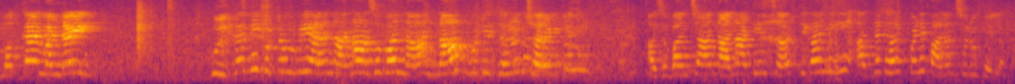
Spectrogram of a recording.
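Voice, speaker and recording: A woman's voice: extremely high pitch, normal speed, crowd noise. A woman playing a playful narrator in a stage comedy, addressing the audience in a chatty, declamatory way. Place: theatre stage in an auditorium. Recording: echoey noisy auditorium.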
